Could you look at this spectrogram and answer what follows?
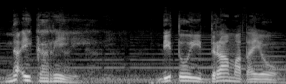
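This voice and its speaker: Loud music plays behind a male radio drama announcer. He has an Ilocano accent and a mid-pitched voice. He narrates from a script with theatrical emphasis. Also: animated, slow pace. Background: music under the voice.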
